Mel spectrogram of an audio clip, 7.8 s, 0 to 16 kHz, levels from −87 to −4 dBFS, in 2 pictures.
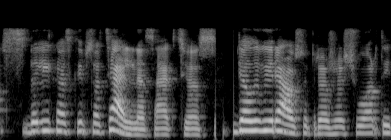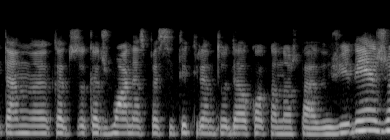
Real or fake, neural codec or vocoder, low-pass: real; none; 7.2 kHz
